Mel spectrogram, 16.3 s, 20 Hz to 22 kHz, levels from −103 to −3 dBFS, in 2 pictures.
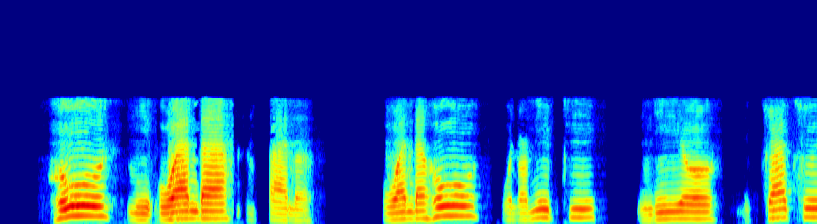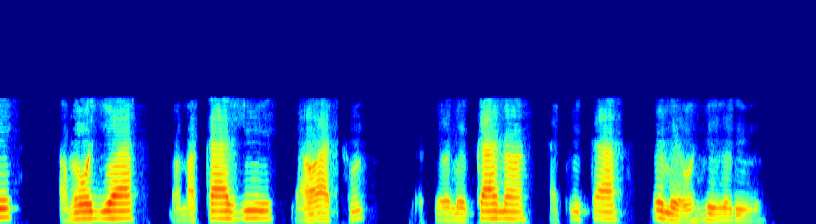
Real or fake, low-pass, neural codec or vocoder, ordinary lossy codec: fake; 3.6 kHz; codec, 16 kHz, 4.8 kbps, FACodec; AAC, 24 kbps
